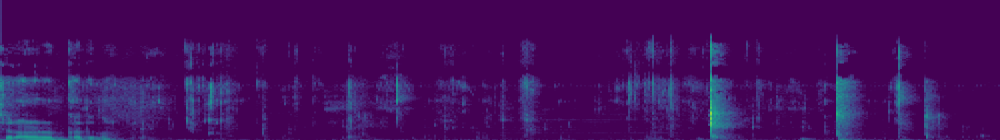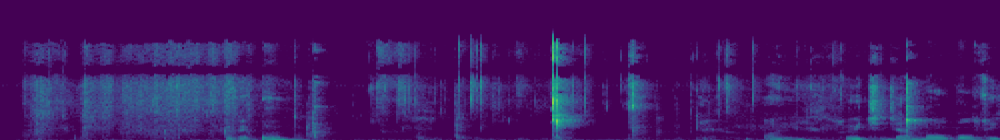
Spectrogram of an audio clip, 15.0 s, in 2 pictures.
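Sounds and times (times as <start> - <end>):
chewing and mouth sounds: 0.9 - 7.0, 10.2 - 13.2.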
